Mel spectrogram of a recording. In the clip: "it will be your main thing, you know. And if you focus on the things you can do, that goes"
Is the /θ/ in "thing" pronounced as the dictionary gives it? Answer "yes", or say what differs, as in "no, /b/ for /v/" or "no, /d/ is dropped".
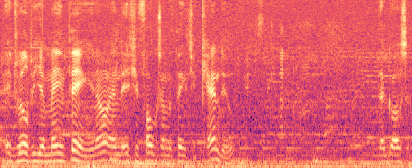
yes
